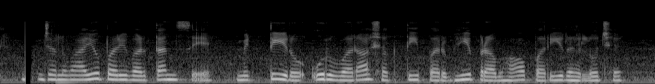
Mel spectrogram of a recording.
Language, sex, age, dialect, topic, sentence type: Maithili, female, 41-45, Angika, agriculture, statement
